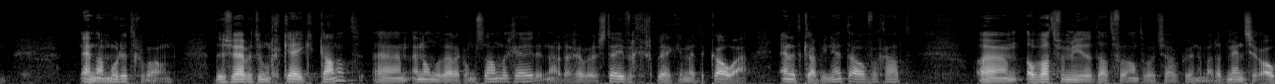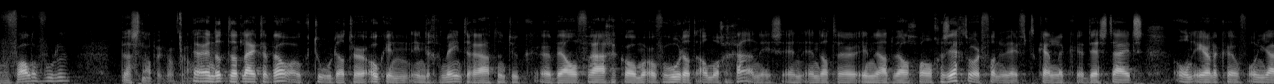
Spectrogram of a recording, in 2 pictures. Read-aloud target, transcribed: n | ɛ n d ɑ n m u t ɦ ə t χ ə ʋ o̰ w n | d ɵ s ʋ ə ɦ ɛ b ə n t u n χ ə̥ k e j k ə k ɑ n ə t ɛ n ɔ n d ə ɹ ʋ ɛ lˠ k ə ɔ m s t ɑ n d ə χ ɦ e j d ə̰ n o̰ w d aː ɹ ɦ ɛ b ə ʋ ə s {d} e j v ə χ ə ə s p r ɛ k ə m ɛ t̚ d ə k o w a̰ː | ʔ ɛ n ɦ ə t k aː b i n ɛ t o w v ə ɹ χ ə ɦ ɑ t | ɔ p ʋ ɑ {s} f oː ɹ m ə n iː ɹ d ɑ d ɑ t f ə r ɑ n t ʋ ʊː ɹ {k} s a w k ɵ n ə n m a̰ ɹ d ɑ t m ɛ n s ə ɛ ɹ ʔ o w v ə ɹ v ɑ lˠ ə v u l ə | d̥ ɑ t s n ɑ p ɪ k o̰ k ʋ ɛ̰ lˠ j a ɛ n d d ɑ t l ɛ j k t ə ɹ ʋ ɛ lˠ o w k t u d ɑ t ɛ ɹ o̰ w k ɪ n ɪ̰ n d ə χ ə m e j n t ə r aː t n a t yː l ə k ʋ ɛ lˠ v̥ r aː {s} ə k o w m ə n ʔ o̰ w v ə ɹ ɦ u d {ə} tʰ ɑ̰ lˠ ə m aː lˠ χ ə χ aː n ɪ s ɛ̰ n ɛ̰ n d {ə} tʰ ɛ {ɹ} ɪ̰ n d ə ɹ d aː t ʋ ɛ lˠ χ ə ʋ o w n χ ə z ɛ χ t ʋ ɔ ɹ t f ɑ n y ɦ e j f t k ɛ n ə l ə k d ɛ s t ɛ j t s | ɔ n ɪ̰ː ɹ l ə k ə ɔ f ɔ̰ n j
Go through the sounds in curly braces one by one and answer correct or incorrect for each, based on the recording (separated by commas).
incorrect, incorrect, incorrect, incorrect, incorrect, incorrect, correct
